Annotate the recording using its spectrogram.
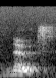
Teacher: can we say about the t there well it's clearly final it's a final t and as such it's not strongly aspirated note it may have a bit of aspiration but not strong aspiration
